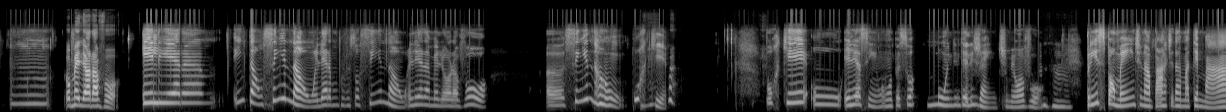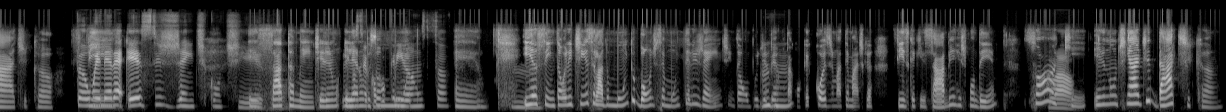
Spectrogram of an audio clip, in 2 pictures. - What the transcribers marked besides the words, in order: distorted speech; other background noise; chuckle; tapping
- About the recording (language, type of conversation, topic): Portuguese, podcast, Qual conselho você daria para o seu eu de 15 anos?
